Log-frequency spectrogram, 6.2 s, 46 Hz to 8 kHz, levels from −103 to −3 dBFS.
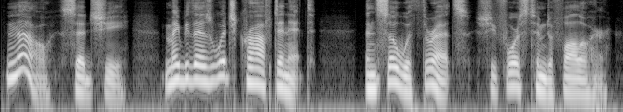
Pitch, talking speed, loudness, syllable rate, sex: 140 Hz, 175 wpm, -20 LUFS, 4.1 syllables/s, male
